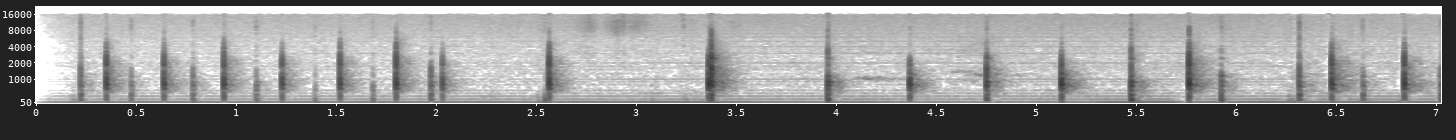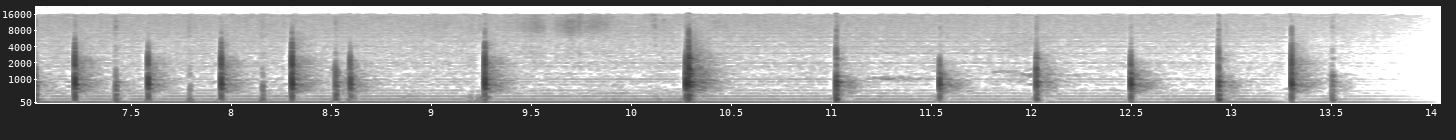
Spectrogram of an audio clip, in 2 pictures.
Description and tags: Pasos Bailarina
Ballerina in point shoes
